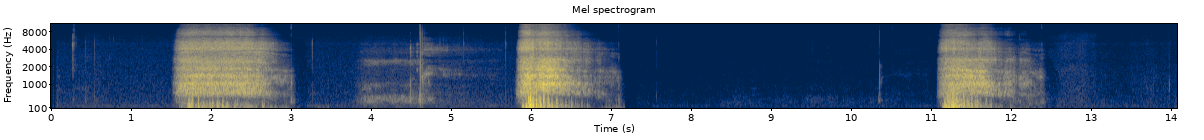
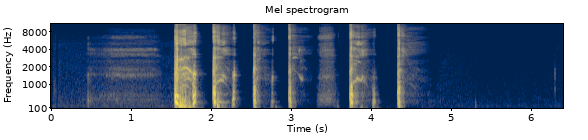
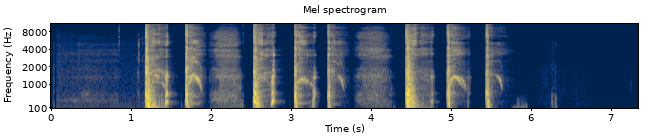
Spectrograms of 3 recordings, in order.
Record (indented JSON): {
  "exhalation_length": "14.1 s",
  "exhalation_amplitude": 32768,
  "exhalation_signal_mean_std_ratio": 0.31,
  "cough_length": "6.4 s",
  "cough_amplitude": 32768,
  "cough_signal_mean_std_ratio": 0.19,
  "three_cough_length": "7.3 s",
  "three_cough_amplitude": 32768,
  "three_cough_signal_mean_std_ratio": 0.24,
  "survey_phase": "beta (2021-08-13 to 2022-03-07)",
  "age": "45-64",
  "gender": "Female",
  "wearing_mask": "No",
  "symptom_runny_or_blocked_nose": true,
  "symptom_abdominal_pain": true,
  "symptom_fatigue": true,
  "symptom_headache": true,
  "symptom_other": true,
  "symptom_onset": "3 days",
  "smoker_status": "Current smoker (e-cigarettes or vapes only)",
  "respiratory_condition_asthma": false,
  "respiratory_condition_other": false,
  "recruitment_source": "Test and Trace",
  "submission_delay": "2 days",
  "covid_test_result": "Positive",
  "covid_test_method": "RT-qPCR",
  "covid_ct_value": 23.6,
  "covid_ct_gene": "ORF1ab gene",
  "covid_ct_mean": 24.1,
  "covid_viral_load": "12000 copies/ml",
  "covid_viral_load_category": "Low viral load (10K-1M copies/ml)"
}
